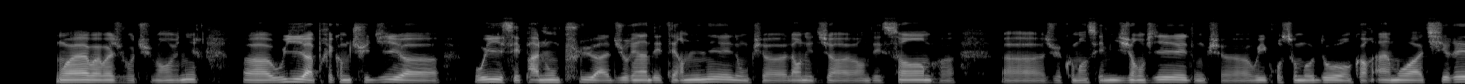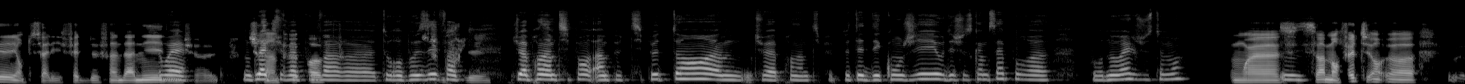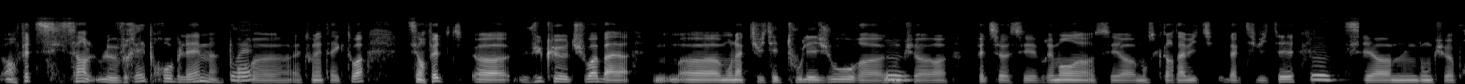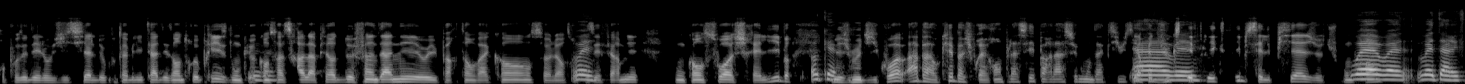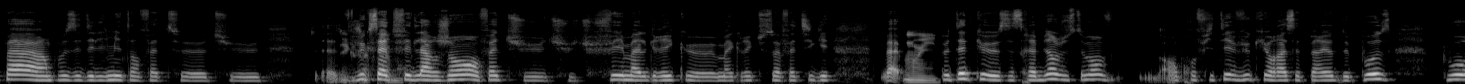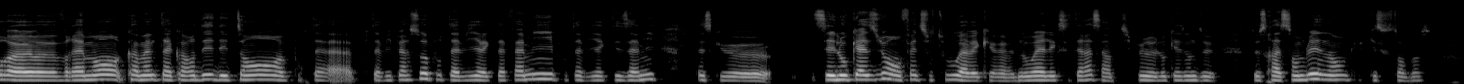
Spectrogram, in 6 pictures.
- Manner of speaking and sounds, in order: other background noise; stressed: "vrai"; tapping
- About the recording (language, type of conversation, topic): French, advice, Comment puis-je redéfinir mes limites entre le travail et la vie personnelle pour éviter l’épuisement professionnel ?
